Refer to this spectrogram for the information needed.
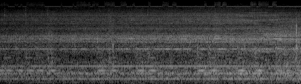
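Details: Acer 900 286 vintage computer floppy drive giving a steady whir with quick regular head-stepping ticks about four times a second; the drive, whose health was doubted, is working.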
